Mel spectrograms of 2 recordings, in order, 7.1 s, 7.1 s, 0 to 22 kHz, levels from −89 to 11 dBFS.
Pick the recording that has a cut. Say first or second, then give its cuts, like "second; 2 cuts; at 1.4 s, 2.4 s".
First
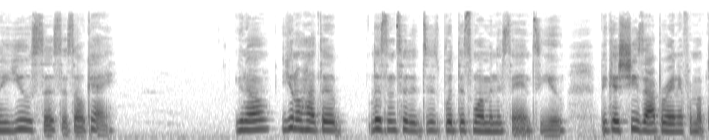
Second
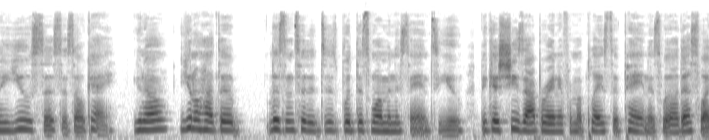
second; 2 cuts; at 1.3 s, 4.7 s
